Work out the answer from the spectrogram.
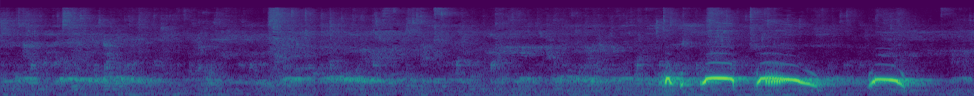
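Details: Spotted dove cooing, used to lure wild doves and stimulate newly kept ones. A soft hum fills the first seconds, then a short phrase of arched, falling coos and one more coo close the recording.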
